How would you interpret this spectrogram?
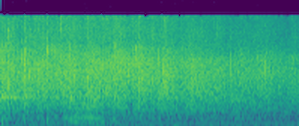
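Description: An audience applauds steadily, a dense wash of many hands clapping that holds at an even level for several seconds, with no distinct voices rising above it.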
